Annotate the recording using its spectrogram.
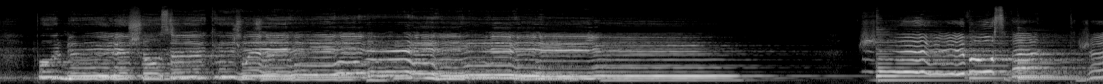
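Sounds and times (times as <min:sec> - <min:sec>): women singing a cappella: 0:00.0 - 0:07.8, 0:08.6 - 0:11.0.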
